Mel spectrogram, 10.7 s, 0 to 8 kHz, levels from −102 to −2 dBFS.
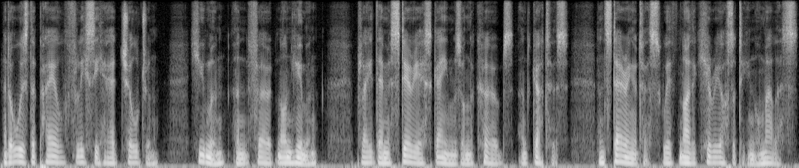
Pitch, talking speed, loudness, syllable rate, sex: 95 Hz, 165 wpm, -20 LUFS, 5.2 syllables/s, male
